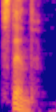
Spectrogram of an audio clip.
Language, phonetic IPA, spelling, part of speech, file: Russian, [stɛnt], стенд, noun, Ru-стенд.ogg
- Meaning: 1. stand, information shield 2. test bench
